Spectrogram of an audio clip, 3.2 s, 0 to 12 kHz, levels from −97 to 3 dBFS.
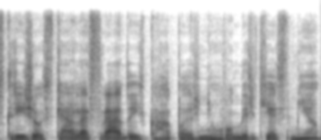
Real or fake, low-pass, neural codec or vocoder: fake; 10.8 kHz; codec, 44.1 kHz, 3.4 kbps, Pupu-Codec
